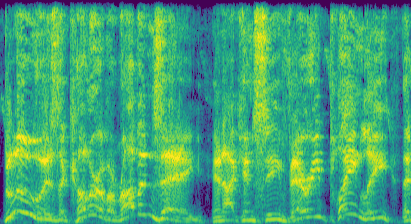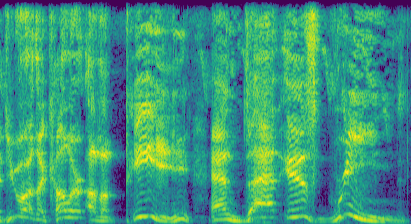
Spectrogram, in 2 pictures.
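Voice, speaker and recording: Man doing a high, hearty storybook baker. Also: wildly swooping pitch, measured pace, vocal fry, hardly any pauses, slightly rough, soft background music, full character voice. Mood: delighted teasing. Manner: loud, calling out, exclaiming. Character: hearty, teasing male neighbor Mister Brown, a baker.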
